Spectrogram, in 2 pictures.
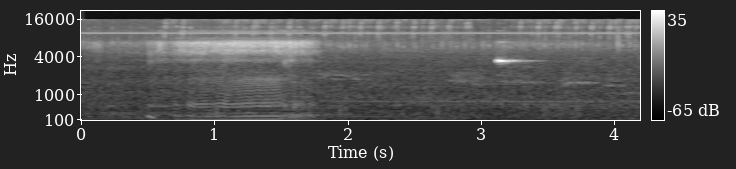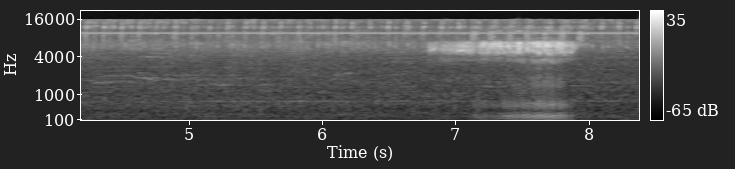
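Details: Sleepy dog snoring: two loud snoring breaths with a rattling, buzzing quality on the in-breath, separated by a long quiet pause.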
